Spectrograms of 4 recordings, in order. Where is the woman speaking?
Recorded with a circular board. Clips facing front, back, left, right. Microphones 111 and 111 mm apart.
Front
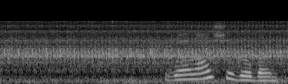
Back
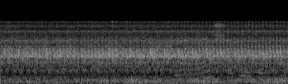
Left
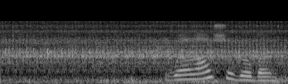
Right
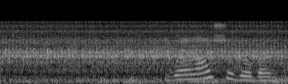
20° left.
